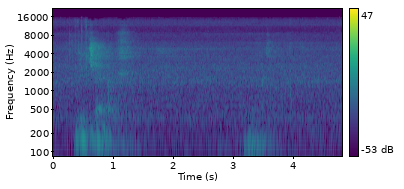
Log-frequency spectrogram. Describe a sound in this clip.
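A man speaks a few slow words into a microphone in a large hall, with long pauses.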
